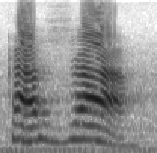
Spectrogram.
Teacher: o som da vogal que recebe o acento agudo é aberto · aí que fica em cima da vogal né ali em cima indica a vogal tônica ou seja vogal mais forte e aberta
